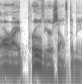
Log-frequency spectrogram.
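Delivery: normal talking voice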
